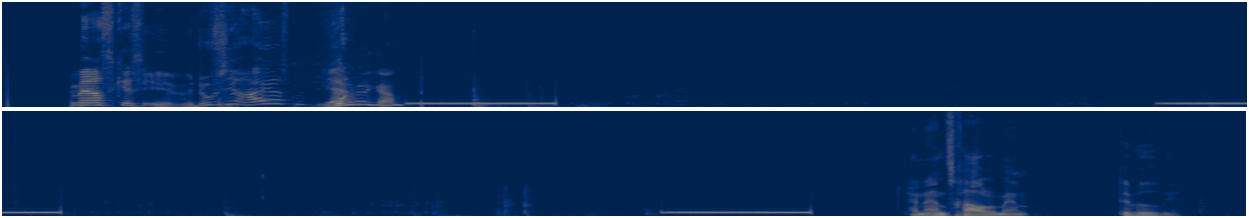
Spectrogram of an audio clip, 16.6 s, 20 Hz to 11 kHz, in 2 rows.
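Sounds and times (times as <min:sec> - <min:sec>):
speech: 0:00.5 - 0:02.9, 0:14.5 - 0:15.2, 0:15.8 - 0:16.2
quiet rustling: 0:01.9 - 0:12.6
telephone ringback tone while calling a man: 0:02.7 - 0:03.8, 0:07.7 - 0:08.8, 0:12.7 - 0:13.8.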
